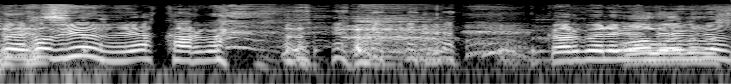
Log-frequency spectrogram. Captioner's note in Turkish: Gülüşmeler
